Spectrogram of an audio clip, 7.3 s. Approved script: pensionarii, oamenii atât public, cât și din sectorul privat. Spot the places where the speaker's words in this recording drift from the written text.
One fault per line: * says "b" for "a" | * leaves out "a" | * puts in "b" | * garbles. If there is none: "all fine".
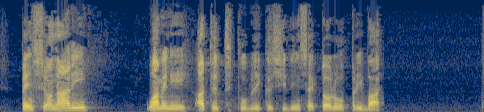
all fine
